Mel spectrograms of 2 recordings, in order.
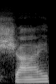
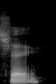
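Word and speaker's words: Shai: yeah, Isn't his name pronounced Shy though? yeah. Well, it's spelled Shy, but I think it's Shea. It's Shea.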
